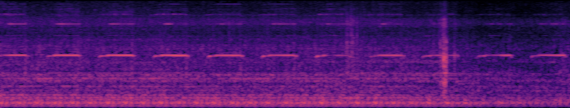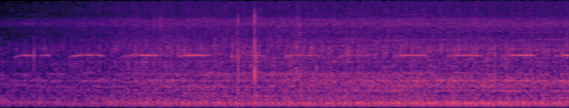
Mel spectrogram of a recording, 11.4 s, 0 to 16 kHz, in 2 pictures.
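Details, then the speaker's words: 2002 Jeep Grand Cherokee, 191K miles, beeping only on mornings for 3–5 minutes: a thin high-pitched beep about twice a second over a quiet idle; owner suspects the fuel pump area near the tank, and points to an EVAP P0442/P0455 forum fix. "all right this is a noise my 2002 GRE Grand Cherokee's [Music] making definitely seems like it's coming from around a fuel tank probably the fuel pump"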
